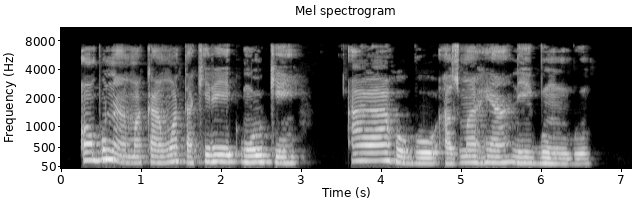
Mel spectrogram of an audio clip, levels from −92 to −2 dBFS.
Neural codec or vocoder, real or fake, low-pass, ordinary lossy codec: none; real; 7.2 kHz; none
